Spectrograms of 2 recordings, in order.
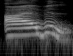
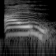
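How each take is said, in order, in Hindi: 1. दो अलग-अलग पूरे शब्द बोले जाते हैं। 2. शब्दों को जोड़कर एक ही अक्षर की तरह बोला जाता है। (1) "आई विल होता है ये" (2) "स्पीड में बोलेंगे आइल"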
